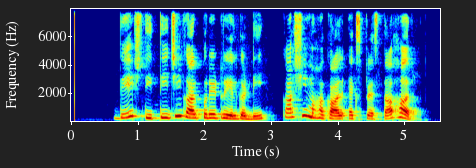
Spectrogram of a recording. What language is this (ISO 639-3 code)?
pan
